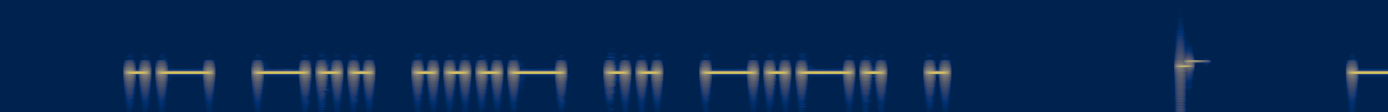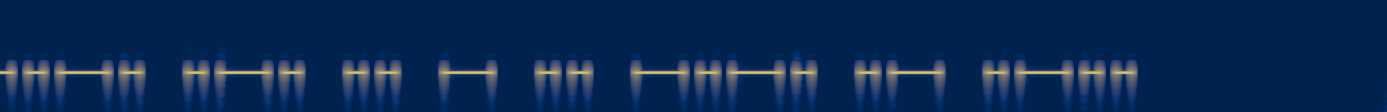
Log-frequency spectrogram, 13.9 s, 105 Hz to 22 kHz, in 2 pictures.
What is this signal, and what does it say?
Morse code, heard as a keyed tone, about 16 wpm, 700 Hz. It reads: ADVICE CRITICAL
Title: Sentences from Top 1100 Words - New Word Drill Alt - 15wpm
